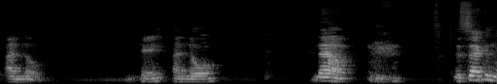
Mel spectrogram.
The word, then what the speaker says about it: ano: Okay, so we don't pronounce this as A, so you won't say ano, and the O is shorter, so it's not going to be ano, it's ano.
